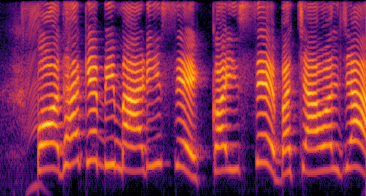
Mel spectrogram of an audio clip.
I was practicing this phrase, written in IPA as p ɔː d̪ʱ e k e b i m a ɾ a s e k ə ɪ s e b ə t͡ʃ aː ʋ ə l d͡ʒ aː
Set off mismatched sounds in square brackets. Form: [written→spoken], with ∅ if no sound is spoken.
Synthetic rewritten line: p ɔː d̪ʱ [e→a] k e b i m a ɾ [a→i] s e k ə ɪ s e b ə t͡ʃ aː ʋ ə l d͡ʒ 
